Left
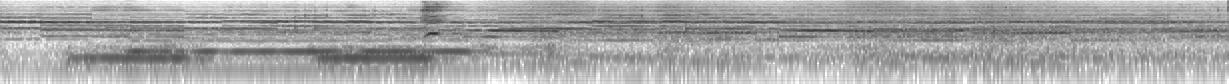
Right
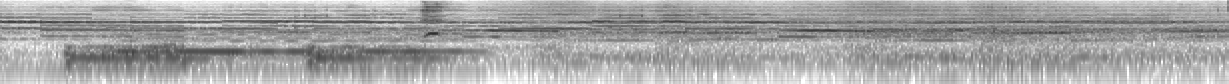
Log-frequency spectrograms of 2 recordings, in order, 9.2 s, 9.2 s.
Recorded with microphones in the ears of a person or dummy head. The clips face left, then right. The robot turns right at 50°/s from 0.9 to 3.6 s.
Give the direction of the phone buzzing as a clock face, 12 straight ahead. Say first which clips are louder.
Right 6 dB; 4 o'clock.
